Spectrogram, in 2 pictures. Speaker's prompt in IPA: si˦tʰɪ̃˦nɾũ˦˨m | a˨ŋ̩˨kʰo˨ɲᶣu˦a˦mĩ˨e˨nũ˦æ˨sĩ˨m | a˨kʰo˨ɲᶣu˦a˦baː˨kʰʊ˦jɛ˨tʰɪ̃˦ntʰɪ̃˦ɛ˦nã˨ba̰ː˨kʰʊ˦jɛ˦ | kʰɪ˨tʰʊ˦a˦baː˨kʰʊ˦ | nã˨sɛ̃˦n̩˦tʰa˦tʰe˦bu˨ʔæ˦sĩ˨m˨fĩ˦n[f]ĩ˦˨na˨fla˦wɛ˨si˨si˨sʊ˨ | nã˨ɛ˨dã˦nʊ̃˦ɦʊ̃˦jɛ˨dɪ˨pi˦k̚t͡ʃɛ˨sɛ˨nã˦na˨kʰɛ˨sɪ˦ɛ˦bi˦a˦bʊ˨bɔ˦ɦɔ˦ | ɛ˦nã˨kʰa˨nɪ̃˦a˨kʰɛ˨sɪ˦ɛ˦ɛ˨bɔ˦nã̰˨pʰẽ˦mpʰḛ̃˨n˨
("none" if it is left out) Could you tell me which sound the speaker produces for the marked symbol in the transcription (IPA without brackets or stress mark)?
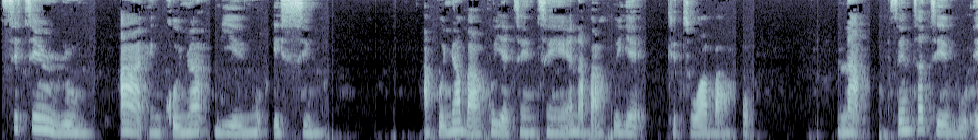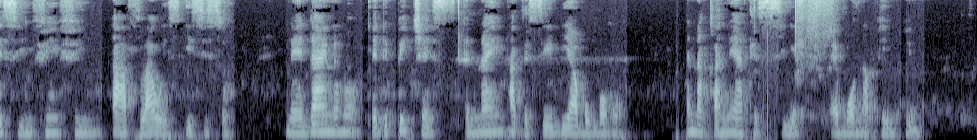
f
